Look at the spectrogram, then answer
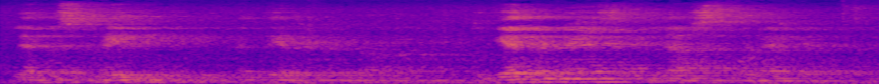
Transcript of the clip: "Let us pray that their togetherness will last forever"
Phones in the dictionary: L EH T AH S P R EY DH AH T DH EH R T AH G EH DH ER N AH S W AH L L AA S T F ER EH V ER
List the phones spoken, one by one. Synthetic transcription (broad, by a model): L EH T AH S B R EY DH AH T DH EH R T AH G EH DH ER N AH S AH N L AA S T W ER EH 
